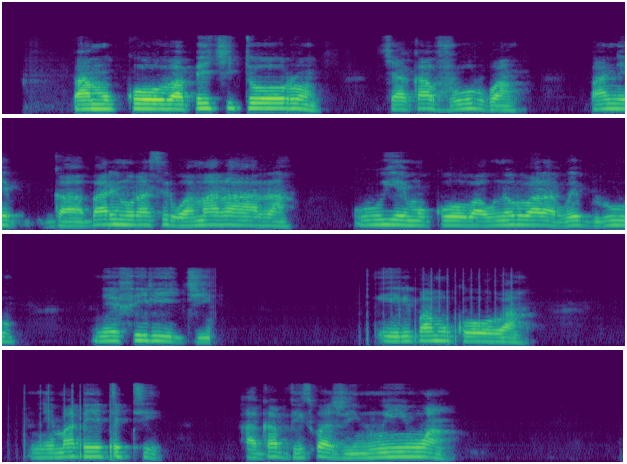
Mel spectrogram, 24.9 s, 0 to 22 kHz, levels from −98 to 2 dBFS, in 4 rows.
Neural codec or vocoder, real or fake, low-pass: codec, 16 kHz, 8 kbps, FreqCodec, smaller model; fake; 7.2 kHz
